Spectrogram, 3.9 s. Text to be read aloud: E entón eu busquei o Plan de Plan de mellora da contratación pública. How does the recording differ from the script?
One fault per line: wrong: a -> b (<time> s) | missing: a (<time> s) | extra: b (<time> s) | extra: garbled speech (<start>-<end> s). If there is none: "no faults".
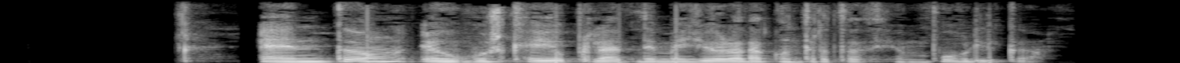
missing: Plan de (2.2 s)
